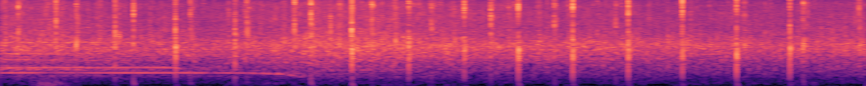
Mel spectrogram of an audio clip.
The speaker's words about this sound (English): So if we could all give a round of applause to Gary O'Reilly. Gary.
